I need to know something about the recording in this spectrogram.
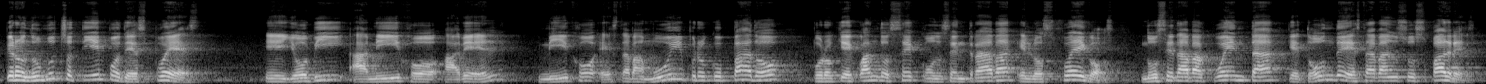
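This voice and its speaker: A man preaching a sermon and telling a story, halting often with fillers and restarted phrases. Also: fairly high pitch, lively intonation, a bit bright. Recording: echoey room with faint background noise.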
